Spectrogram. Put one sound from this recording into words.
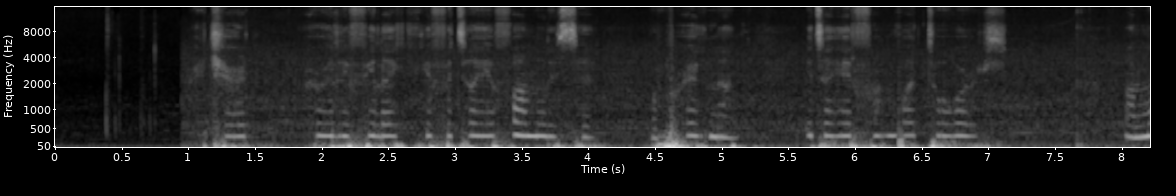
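A young woman speaks with a whiny, upset voice, close by.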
